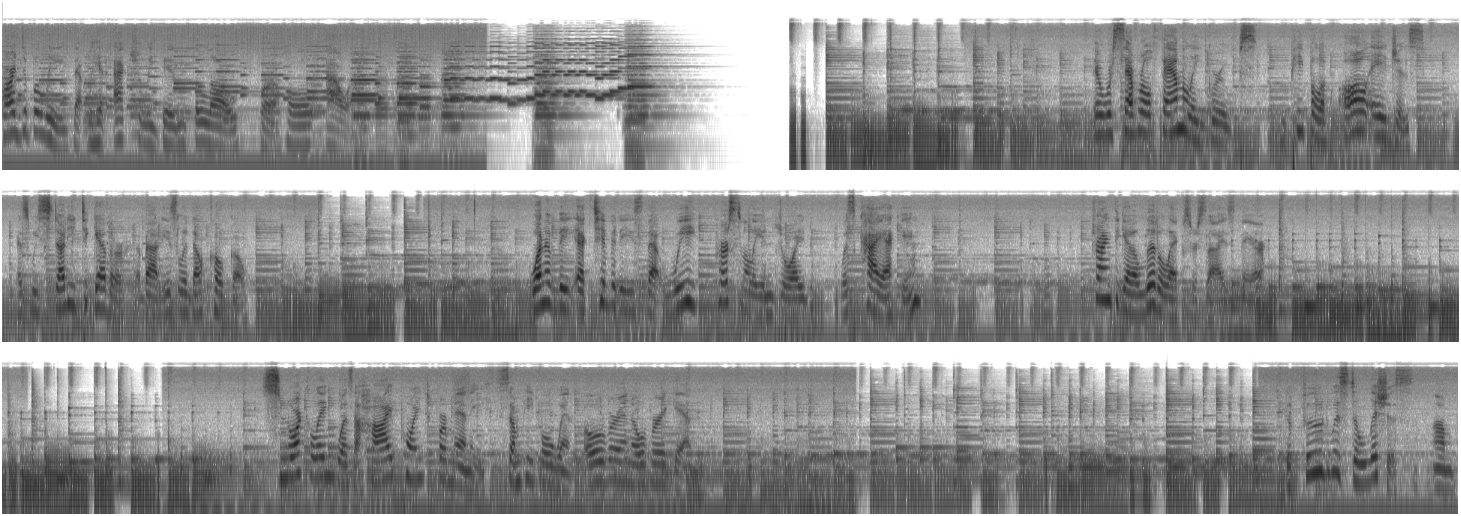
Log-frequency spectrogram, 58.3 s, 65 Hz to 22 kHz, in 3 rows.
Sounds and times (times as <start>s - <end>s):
Speech: 0.0s - 4.8s, 14.6s - 19.0s, 19.6s - 22.7s, 26.5s - 31.7s, 34.0s - 36.3s, 42.4s - 48.2s, 56.0s - 58.2s
Music: 0.0s - 9.6s, 10.5s - 58.2s.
